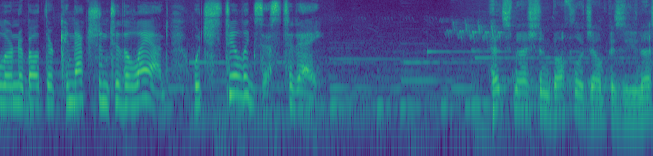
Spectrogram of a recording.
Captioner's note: quacking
